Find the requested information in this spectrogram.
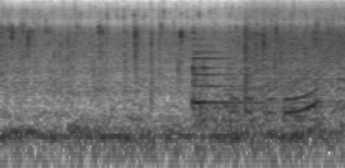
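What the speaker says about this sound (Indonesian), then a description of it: "Lalu kita tumis bawang merah dan bawang putih." Shallots and garlic sautéing in about two tablespoons of hot oil, a steady close sizzle with occasional stirring scrapes throughout.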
